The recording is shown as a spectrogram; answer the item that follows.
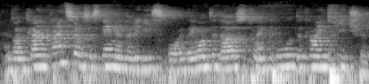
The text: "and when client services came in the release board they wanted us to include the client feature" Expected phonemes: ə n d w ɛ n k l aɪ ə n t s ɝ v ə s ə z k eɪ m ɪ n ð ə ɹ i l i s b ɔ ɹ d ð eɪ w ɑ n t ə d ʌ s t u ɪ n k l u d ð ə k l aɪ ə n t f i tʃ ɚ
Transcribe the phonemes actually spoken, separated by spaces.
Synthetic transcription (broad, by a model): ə n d w ɛ n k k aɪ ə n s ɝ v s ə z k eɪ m ɪ n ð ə ɹ i l i s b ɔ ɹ ð eɪ w ɑ n t ə d ʌ s t u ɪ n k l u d ð ə k aɪ n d f i tʃ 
